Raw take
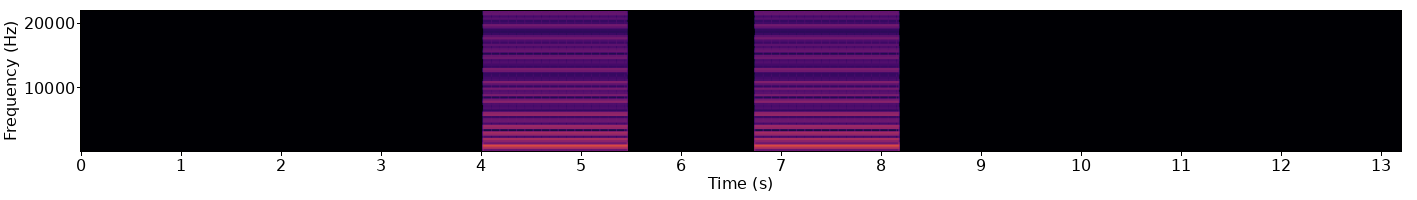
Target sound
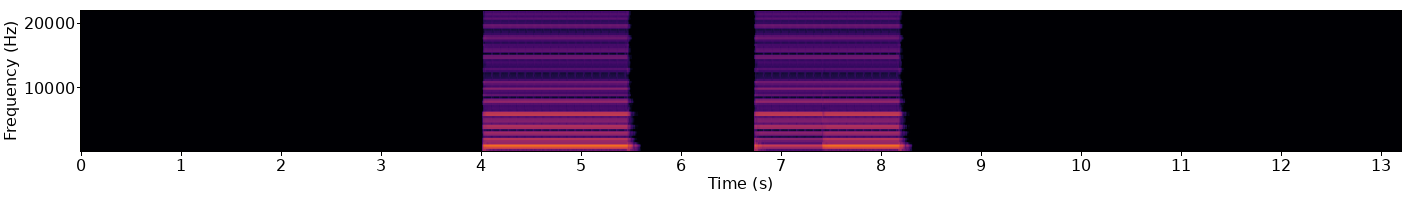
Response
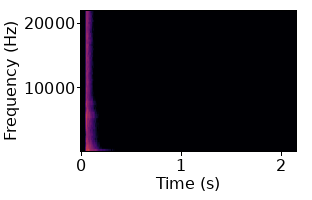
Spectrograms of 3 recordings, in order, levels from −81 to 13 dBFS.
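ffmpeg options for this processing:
-filter_complex "[0:a]asettb=1/sr,asplit=3[link_01][link_02][link_03];[link_01]atrim=end=6.744[link_04];[link_02]atrim=start=6.74:end=7.41,asetpts=PTS-STARTPTS,afade=type=in:duration=0.004:curve=qsin,afade=type=out:start_time=0.666:duration=0.004:curve=qsin,acrossover=split=140|3000[link_05][link_06][link_07];[link_06]acompressor=threshold=-47dB:ratio=4[link_08];[link_05][link_08][link_07]amix=inputs=3:normalize=0[link_09];[link_03]atrim=start=7.406[link_10];[link_04][link_09]acrossfade=duration=0.004:curve1=hsin:curve2=qsin[link_11];[link_11][link_10]acrossfade=duration=0.004:curve1=qsin:curve2=hsin[link_12];[1:a]atrim=start_sample=2205,afade=type=out:start_time=0.18:duration=0.01,atrim=end_sample=8379[link_13];[link_12][link_13]afir=irnorm=-1:irlink=0,volume=-2.5dB"

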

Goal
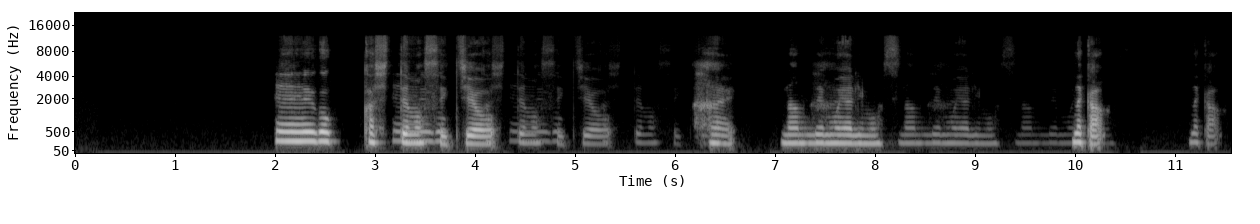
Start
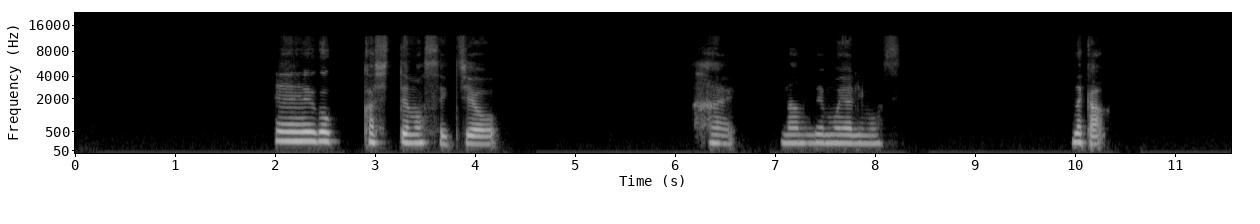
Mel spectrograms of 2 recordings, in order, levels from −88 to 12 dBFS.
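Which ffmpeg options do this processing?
ffmpeg -i in.wav -af "aecho=1:1:1168|2336:0.15|0.0284,volume=4dB" out.wav

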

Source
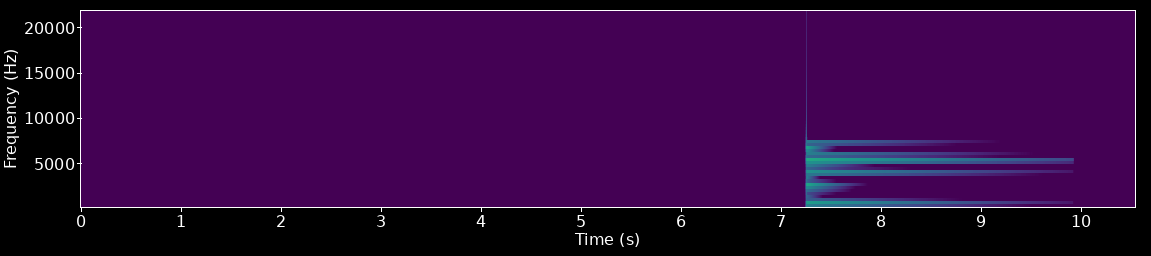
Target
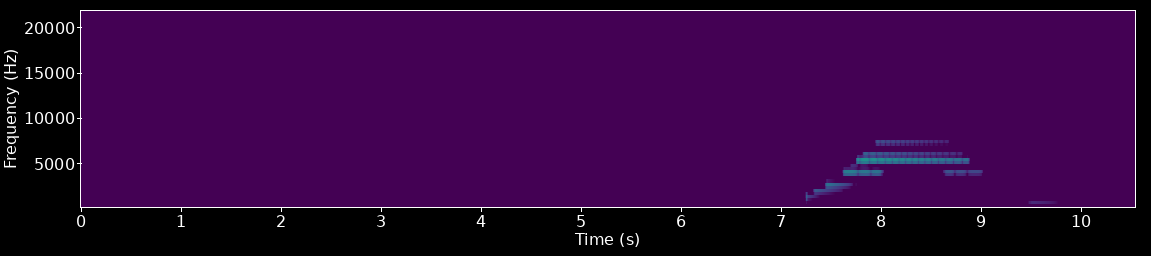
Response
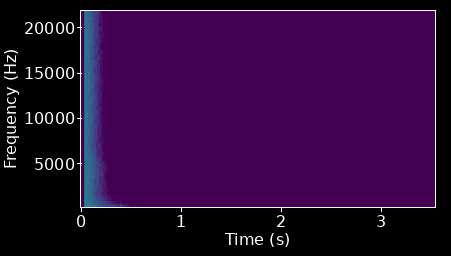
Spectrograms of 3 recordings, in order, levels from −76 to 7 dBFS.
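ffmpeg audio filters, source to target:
-af "flanger=delay=4:depth=3.4:regen=-36:speed=0.27:shape=sinusoidal,afftfilt=real='re*between(b*sr/1024,400*pow(6900/400,0.5+0.5*sin(2*PI*0.27*pts/sr))/1.41,400*pow(6900/400,0.5+0.5*sin(2*PI*0.27*pts/sr))*1.41)':imag='im*between(b*sr/1024,400*pow(6900/400,0.5+0.5*sin(2*PI*0.27*pts/sr))/1.41,400*pow(6900/400,0.5+0.5*sin(2*PI*0.27*pts/sr))*1.41)':win_size=1024:overlap=0.75,volume=1.5dB"

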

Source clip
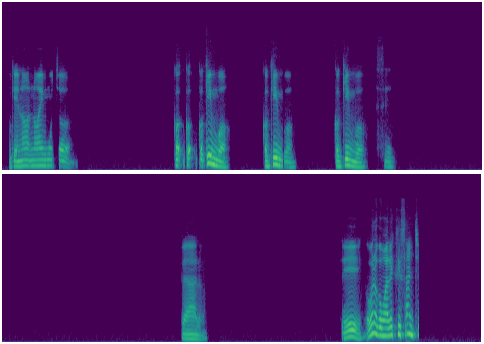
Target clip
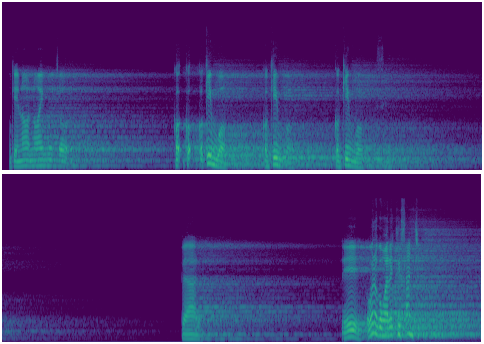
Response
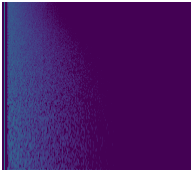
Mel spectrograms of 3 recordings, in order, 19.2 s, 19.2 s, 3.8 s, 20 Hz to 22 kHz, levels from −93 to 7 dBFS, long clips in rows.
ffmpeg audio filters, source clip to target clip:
-filter_complex "[0:a]lowpass=frequency=2300:poles=1,aemphasis=mode=production:type=riaa,asplit=2[link_01][link_02];[1:a]atrim=start_sample=2205,asetrate=24255,aresample=44100[link_03];[link_02][link_03]afir=irnorm=-1:irlink=0,volume=-7dB[link_04];[link_01][link_04]amix=inputs=2:normalize=0,volume=-5dB"

